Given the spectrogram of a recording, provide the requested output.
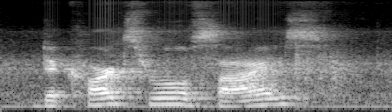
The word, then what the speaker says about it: Descartes: descartes rule of signs so you pronounce this descartes renee descartes french mathematician came up with this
